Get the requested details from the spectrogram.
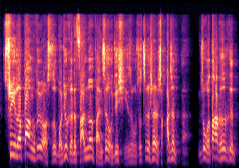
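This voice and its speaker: A man with a Northeastern Mandarin accent spins a personal anecdote in a chatty, self-mocking way. His voice is husky and a little rough, and he talks at a rapid clip. His pitch swings widely as he tells it. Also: sing-song. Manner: chatty, colloquial, self-mocking, with many restarts. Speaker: storyteller. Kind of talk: casual personal storytelling.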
